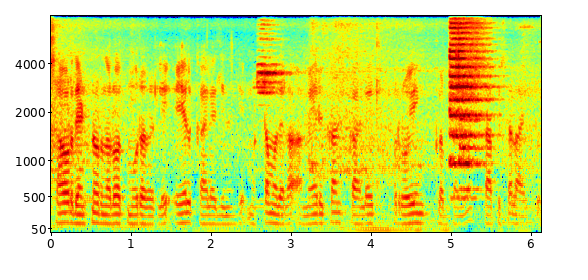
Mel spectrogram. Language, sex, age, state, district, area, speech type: Kannada, male, 60+, Karnataka, Bangalore Rural, rural, read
